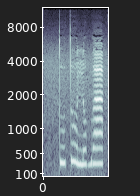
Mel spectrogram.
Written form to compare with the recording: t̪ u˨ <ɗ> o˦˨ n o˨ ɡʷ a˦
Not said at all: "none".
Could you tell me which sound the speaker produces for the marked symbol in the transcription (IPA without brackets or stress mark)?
t̪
